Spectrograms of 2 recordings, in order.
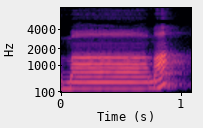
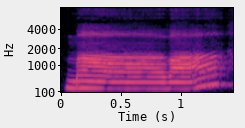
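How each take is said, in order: First: "Mama" with stretched first vowel, short second; long then short. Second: "mava" with two stretched vowels; both syllables long. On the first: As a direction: hold the first syllable of "Mama", cut the second. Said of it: "second ma is very short". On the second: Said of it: "both syllables are long". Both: Shown as a demonstration.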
